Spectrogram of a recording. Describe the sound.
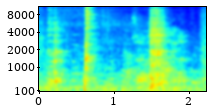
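Dishes clinking as a wagyu main course is served at a restaurant table: two distinct, soft clinks of plates and cutlery over a quiet background, with faint voices nearby.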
